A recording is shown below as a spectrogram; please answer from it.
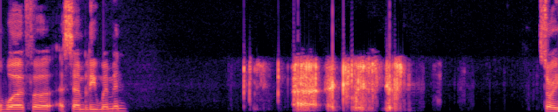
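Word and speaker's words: Ecclesiazusae: one the original word for Assembly women uh ecclesias sorry say that again so it's Ecclesia zusa am I breaking up yeah you did just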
